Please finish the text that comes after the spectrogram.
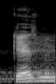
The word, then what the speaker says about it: chasm: Chasm means chasm. The pronunciation of this word chasm, C H A S M.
